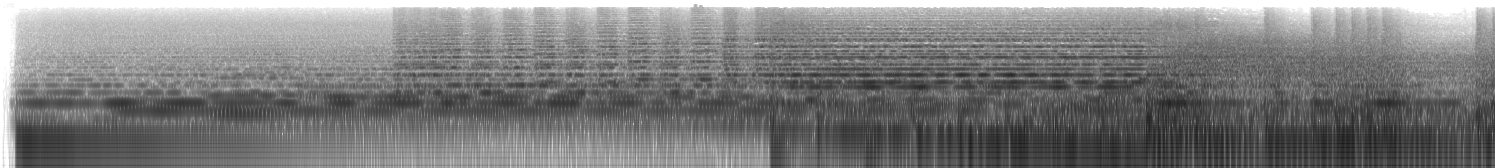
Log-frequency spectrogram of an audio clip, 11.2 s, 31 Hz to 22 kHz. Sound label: Opening Instrumental Version; DBZ2; Bola de drac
